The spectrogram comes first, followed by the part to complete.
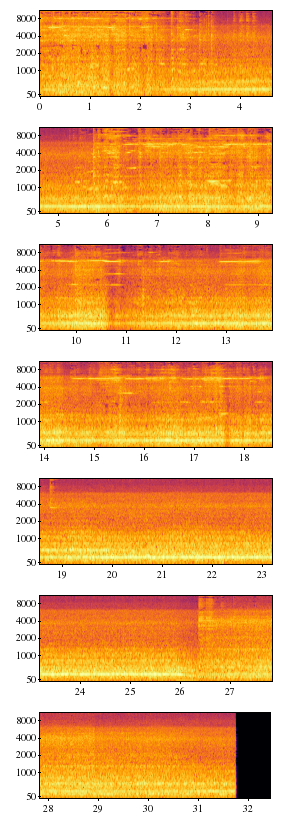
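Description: JCB tracked excavator working: its diesel engine and hydraulics run with a steady hum, and high-pitched metallic squeals come and go over it. The sound drops out briefly about eleven seconds in and changes abruptly near the end.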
